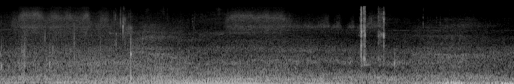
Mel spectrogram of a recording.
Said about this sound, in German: Oh, ein Auto. Hm.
